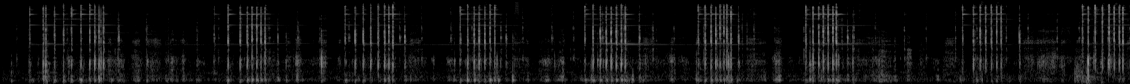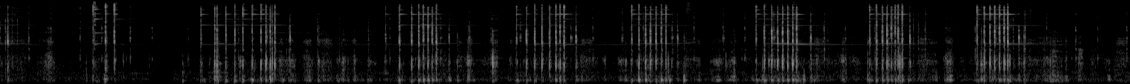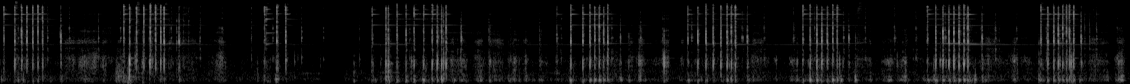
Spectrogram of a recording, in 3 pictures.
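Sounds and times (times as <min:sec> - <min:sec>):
clockwork ratchet clicking: 0:00.1 - 0:33.9.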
